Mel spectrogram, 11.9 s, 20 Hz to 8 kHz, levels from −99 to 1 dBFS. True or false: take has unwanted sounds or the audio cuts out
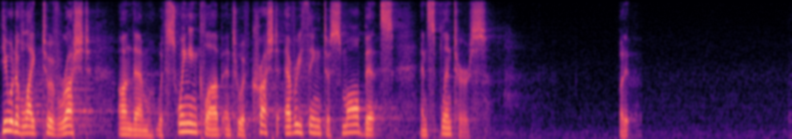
false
